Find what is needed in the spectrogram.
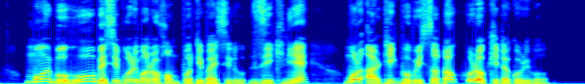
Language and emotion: Assamese, happy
